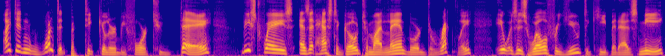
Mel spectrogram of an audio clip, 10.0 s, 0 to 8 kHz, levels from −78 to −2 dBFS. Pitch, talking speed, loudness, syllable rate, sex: 145 Hz, 175 wpm, -19 LUFS, 4.2 syllables/s, male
